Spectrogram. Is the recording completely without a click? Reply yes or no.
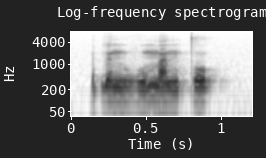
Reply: yes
